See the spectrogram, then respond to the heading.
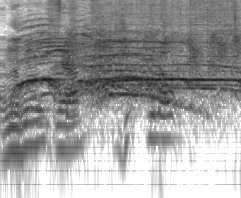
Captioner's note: cheers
